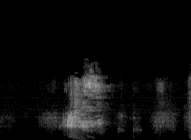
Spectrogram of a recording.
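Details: Single sneeze: a brief, rising intake of breath builds into one sharp, hissing burst of air, followed by a few faint breathy sounds.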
